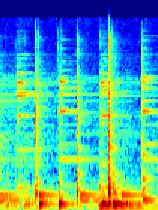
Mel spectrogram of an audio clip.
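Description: Live Javanese jaranan dance accompaniment: drum strokes and sharp percussion hits falling every quarter to half second over ringing pitched metal percussion notes and a deep sustained tone.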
